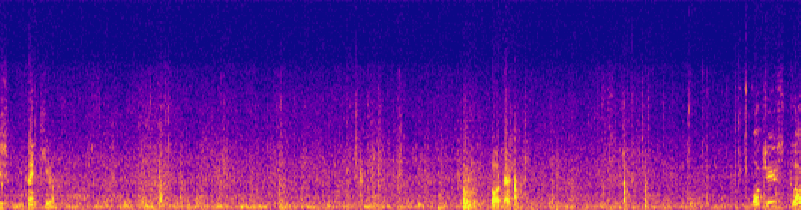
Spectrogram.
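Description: A crowd murmurs and chatters in a busy room.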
